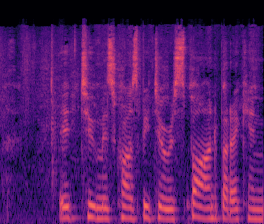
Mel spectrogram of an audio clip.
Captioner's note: speaking French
